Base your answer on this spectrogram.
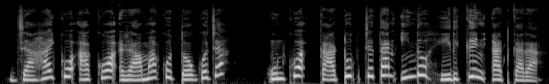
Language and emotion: Santali, disgusted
